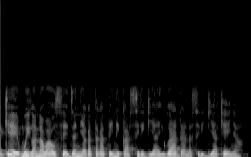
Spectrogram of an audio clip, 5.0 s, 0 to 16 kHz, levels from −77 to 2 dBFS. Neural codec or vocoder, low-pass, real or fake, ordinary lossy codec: none; 7.2 kHz; real; none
